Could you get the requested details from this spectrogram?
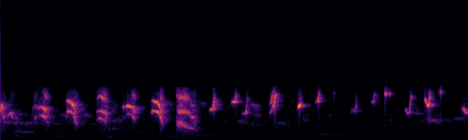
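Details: Black-naped oriole opening with loud, broad buzzy notes about two per second, then softer clear high chips spaced out toward the end, with a faint low murmur beneath.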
